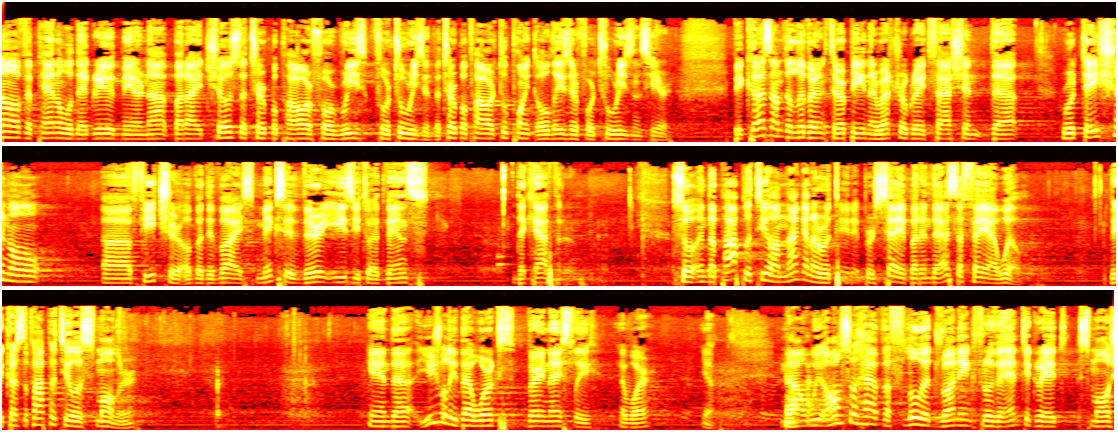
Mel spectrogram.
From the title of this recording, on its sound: Live Case Presentation from AMP 20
